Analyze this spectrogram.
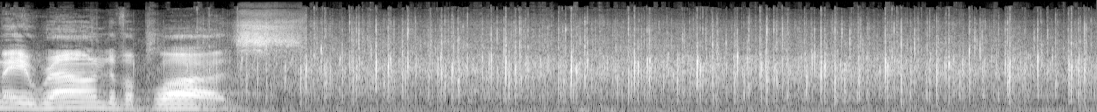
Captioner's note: crowd applauds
